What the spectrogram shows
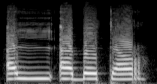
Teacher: آخری میں را پہ رکیں گے تو اس پہ جزم سے رکیں گے، تو را کا حکم ہوگا تفخیم، لہذا اسے بھاری آواز میں پڑھنا ہے · با کا حکم ہے قلقلہ. قلقلہ کا معنی ہے حرف ساکن کو ہلانا، تو ہم با کو ہلاتے ہوئے یہ کلمہ کو ادا کریں گے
